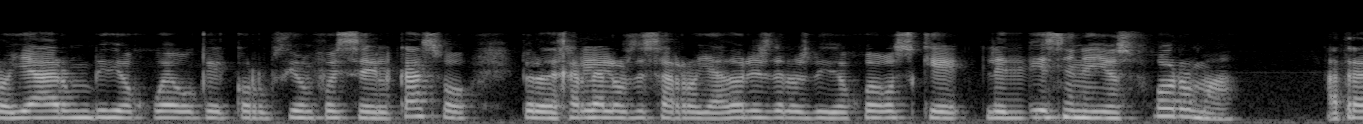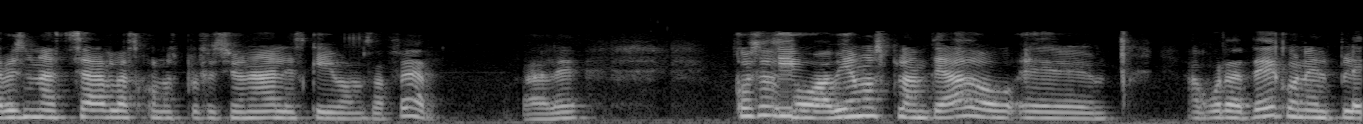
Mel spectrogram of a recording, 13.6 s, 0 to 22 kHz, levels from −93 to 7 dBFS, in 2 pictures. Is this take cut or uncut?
cut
